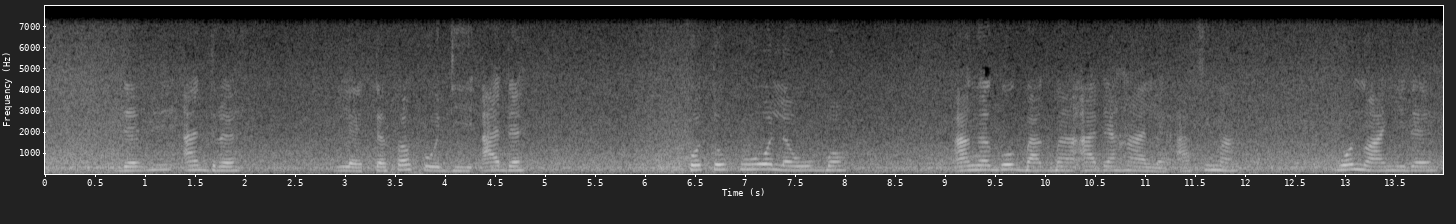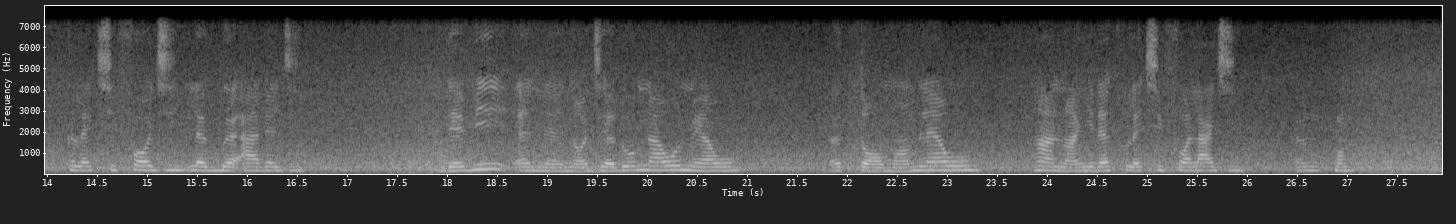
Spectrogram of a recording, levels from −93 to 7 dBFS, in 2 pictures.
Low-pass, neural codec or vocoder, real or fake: 7.2 kHz; none; real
